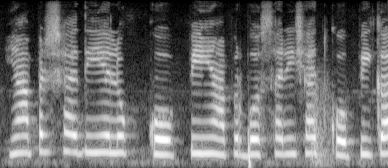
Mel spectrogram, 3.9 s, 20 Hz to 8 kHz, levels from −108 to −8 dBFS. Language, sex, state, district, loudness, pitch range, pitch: Hindi, male, Maharashtra, Washim, -17 LUFS, 270-295 Hz, 285 Hz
